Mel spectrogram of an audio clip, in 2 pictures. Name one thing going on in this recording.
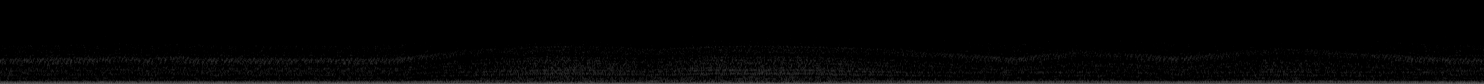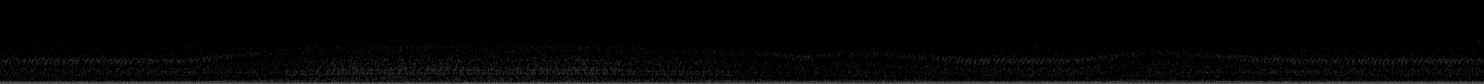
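A tractor engine rumbles steadily, revving up and down.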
